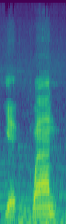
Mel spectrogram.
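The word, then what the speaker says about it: quán: There's a lot of Quan, probably pronounced that terribly wrong, KWAHN, so your smaller, like your warongs in Indonesia, so your smaller type local stores.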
